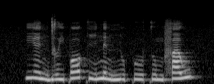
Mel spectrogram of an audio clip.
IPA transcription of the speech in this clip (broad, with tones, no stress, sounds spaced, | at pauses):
j eː˧˩ ŋ d ɯː˩ j p ɔː˧˥ k iː˩˧ n e˧˩ n ɲ u˧˩ p uː˩ t̪ u˩ m f a˧˥ w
